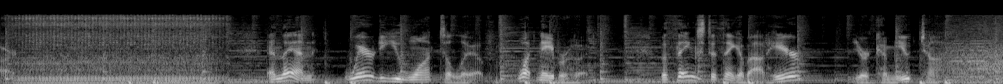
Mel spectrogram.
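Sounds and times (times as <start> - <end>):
lawn mower engine running: 0.0 - 2.5.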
